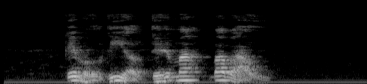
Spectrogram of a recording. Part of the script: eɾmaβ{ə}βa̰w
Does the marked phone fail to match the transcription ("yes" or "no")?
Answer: yes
